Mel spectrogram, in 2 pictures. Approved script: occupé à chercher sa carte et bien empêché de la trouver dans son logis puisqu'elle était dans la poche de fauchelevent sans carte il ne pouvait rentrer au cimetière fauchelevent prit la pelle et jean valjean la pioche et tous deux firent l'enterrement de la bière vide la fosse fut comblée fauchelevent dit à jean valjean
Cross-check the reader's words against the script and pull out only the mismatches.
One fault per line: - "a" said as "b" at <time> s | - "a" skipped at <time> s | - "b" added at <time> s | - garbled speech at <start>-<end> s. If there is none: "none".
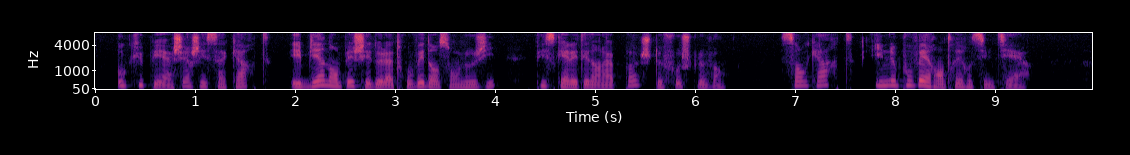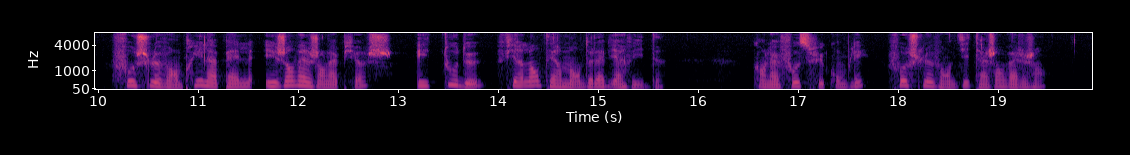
- "quand" added at 16.5 s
